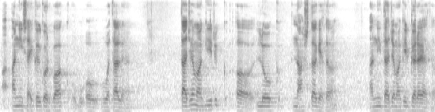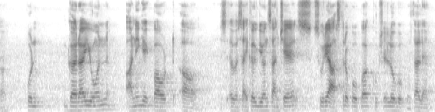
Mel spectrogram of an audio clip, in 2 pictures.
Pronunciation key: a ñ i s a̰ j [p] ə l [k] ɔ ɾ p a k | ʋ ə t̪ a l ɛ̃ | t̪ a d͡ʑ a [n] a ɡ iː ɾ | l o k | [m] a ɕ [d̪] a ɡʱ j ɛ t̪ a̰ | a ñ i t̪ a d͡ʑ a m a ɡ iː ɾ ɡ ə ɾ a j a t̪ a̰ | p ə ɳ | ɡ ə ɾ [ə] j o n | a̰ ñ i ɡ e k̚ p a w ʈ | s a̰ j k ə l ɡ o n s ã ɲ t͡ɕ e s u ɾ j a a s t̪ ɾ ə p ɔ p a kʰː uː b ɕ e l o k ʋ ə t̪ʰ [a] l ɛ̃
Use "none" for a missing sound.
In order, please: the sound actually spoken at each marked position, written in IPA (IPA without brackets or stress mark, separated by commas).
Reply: k, k, m, n, t̪, a, a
